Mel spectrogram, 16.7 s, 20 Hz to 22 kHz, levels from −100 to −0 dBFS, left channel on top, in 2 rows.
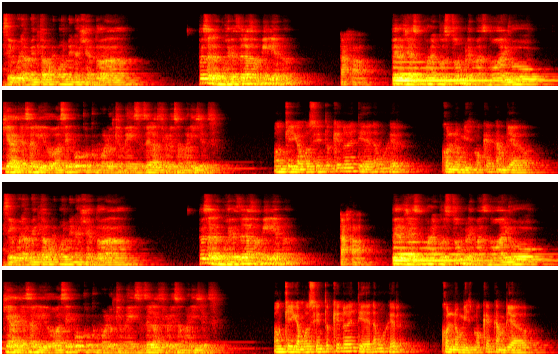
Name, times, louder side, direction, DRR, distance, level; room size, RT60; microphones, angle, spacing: voice 1, 0.0-1.9 2.9-4.3 5.8-8.0 8.3-11.5, left 1 dB, 55° left, -2 dB, 1.3 m, -25 dB
voice 2, 5.1-5.4 12.4-14.3 14.9-16.2, right 1 dB, 40° right, 7 dB, 0.4 m, -28 dB
Bass guitar, 5.9-8.9, left 4 dB, 25° left, 1.1 m, -24 dB
3.8 x 2.1 x 3.1 m, 0.72 s
head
